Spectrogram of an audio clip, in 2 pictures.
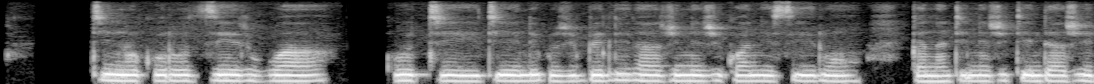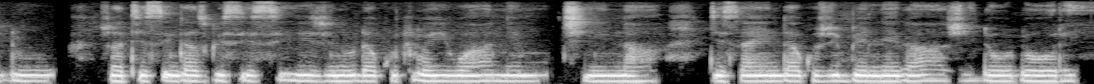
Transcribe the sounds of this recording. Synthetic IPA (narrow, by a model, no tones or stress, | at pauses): tino̞kuɾo̞d͡zerwa | kutʰitie̞nde̞kuʐibʱe̞ɮe̞raʐine̞ʐikwanisiro̞ | kanatine̞ʐite̞ndaʐe̞ɗu | ʐ̥atisiŋɡazwisisiʐino̞ɗakuɬo̞iwane̞mut͡ʃina | tisae̞ndakuʐibʱe̞ɮe̞raʐiɗo̞ɗoːre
